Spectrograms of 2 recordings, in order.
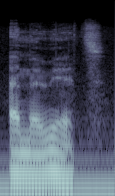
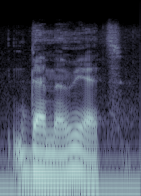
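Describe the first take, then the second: First: The word starts without any D sound. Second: The word starts with a clear D sound. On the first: This is the casual form used in many cities. "to skip the D. They don't really pronounce it. They just say amawiyat" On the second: This is the full standard form of the word. "that's the actual word, that's the real word"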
